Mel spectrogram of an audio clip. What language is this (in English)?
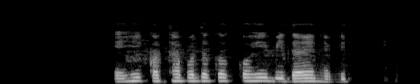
Odia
